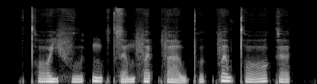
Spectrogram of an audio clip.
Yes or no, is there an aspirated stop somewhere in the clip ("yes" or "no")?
yes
